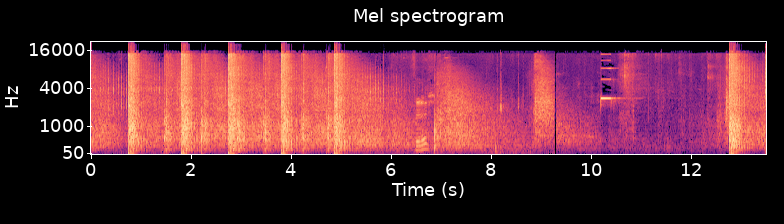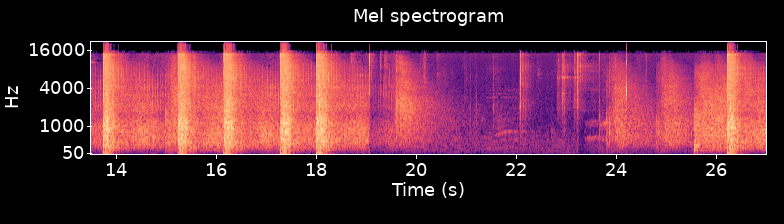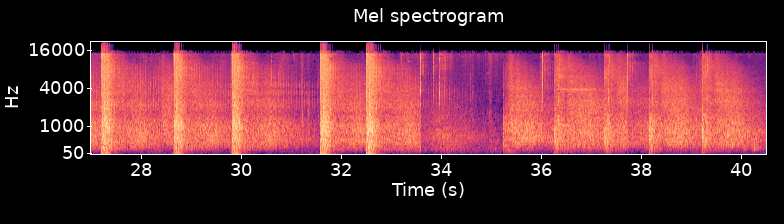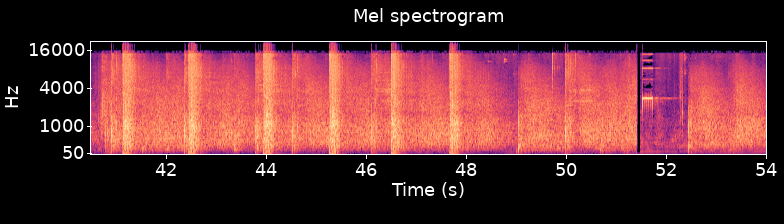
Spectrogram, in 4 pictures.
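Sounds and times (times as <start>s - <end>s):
handgun shots: 0.0s - 6.0s, 12.8s - 20.0s, 26.2s - 31.0s, 31.6s - 34.2s, 43.8s - 47.0s, 47.6s - 48.1s.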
